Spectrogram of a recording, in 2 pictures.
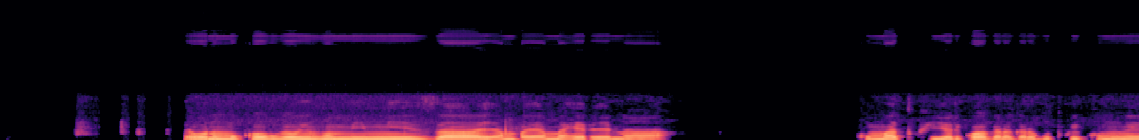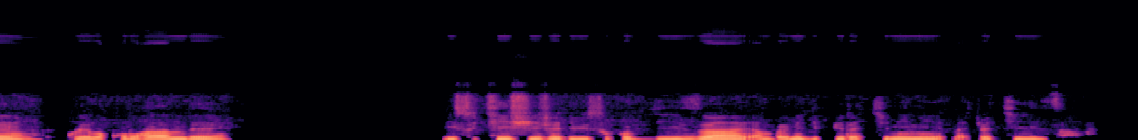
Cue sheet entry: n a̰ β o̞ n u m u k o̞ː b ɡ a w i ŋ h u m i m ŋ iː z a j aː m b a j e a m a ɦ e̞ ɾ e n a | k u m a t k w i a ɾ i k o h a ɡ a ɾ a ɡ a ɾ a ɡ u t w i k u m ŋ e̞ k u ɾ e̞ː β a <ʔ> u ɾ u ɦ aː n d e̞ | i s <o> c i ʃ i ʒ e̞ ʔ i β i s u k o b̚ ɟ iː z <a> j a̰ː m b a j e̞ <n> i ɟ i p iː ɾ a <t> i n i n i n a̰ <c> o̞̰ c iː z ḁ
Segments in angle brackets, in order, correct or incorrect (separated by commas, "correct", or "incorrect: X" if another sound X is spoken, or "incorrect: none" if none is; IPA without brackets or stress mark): incorrect: k, incorrect: u, correct, correct, incorrect: c, correct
